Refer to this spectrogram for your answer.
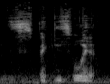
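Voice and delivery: low breathy sci-fi hush on "space whip"; whispered space whip. Shown as a demonstration. Narrating his car as a spacecraft, low hushed voice. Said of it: "since I'm flight navigating in the whip".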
